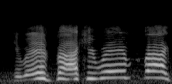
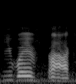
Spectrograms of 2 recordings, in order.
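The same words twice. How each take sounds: First: Loud, high burst of relief; excited. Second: Said in the usual way. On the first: Real, not acted. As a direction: cheer it out, delighted. Cop waved back, relieved.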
